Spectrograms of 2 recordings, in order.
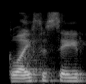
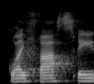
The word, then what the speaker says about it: glyphosate: 70% of those crops are sprayed with a weed killer called glyphosate or glyphosate. I've heard it pronounced both ways, but that is destroying the good bacteria in our bodies.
